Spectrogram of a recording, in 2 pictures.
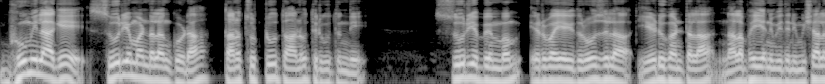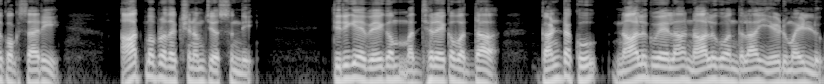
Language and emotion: Telugu, neutral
